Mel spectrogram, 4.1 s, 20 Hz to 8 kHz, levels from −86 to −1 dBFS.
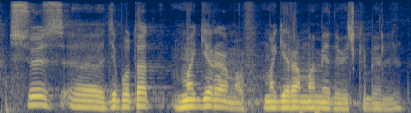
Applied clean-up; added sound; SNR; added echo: none; none; none; none.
